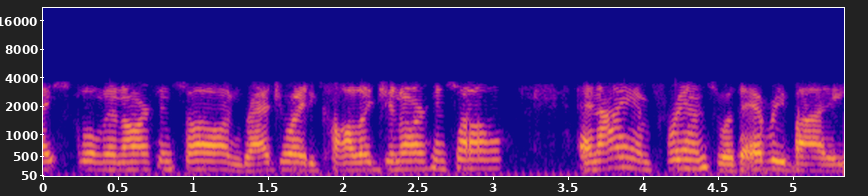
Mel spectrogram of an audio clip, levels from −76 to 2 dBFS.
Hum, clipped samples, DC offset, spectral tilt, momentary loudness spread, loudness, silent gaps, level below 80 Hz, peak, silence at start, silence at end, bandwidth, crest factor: none; under 0.1%; under 0.1%; -7.5 dB/octave; 6 LU; -19 LUFS; none; -52 dBFS; -4 dBFS; 0 s; 0 s; 3.8 kHz; 16 dB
